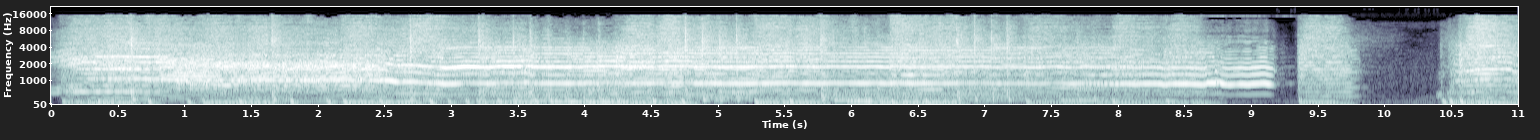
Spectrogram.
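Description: A long, loud, sustained scream rides over a busy, driving music track, wavering near the end before breaking off, with brief gaps and a final burst of music.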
